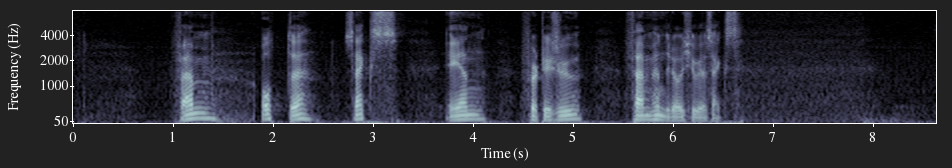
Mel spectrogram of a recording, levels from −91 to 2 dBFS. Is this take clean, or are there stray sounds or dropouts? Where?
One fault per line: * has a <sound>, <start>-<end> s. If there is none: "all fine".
all fine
